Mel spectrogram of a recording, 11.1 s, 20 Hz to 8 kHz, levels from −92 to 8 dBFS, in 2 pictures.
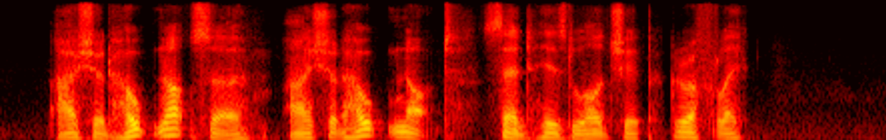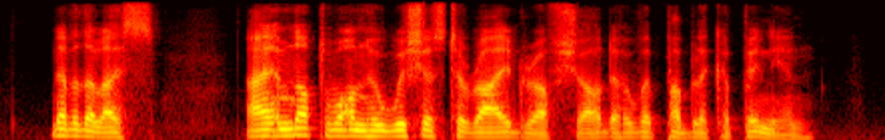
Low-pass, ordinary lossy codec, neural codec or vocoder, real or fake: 7.2 kHz; AAC, 48 kbps; codec, 16 kHz, 0.8 kbps, ZipCodec; fake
